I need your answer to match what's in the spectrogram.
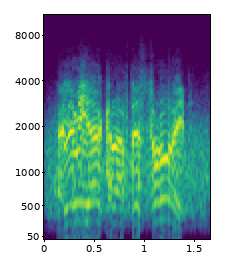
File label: SHOOT DOWN, German; combatfs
